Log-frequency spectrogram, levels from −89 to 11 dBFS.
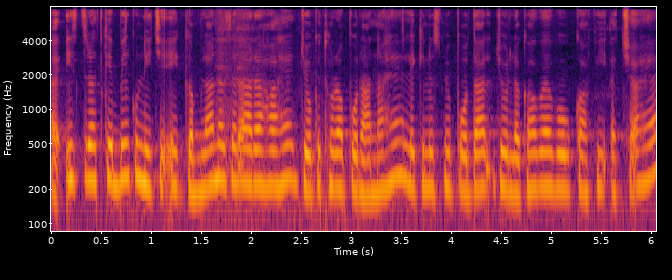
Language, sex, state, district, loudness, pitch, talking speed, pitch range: Hindi, female, Delhi, New Delhi, -15 LUFS, 210 Hz, 265 wpm, 200-230 Hz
